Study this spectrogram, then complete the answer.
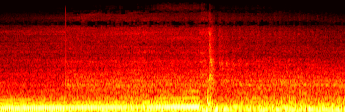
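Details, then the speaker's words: Ford Sierra Cosworth turbo, checked at a petrol station stop: pulls with a steady drone, then the note breaks up and falls off under load; not boosting well, owner suspects it's blowing the spark out, unconfirmed. "I'm going to take this back and I'll get the Subaru. It's like it's blowing the spark out or something, I don't know."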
